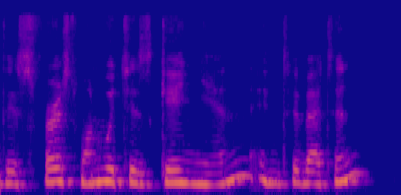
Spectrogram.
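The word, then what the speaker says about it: དགེ་བསྙེན: first one, which is Genyen in Tibetan. So it would be like Ge, ge, and then Nyen would be like Nyen. So something like that, Genyen, if you want to transliterate it.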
